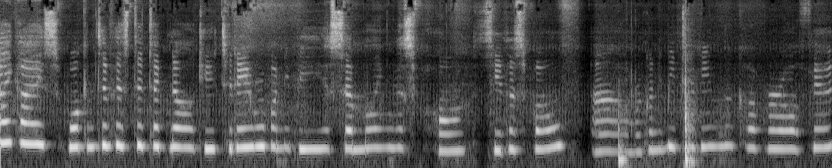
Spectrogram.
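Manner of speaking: put-on squeaky, very high thirteen-year-old voice. Imitating own younger self's video intro in a very high voice. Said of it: "I probably still can't do that high of a voice".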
